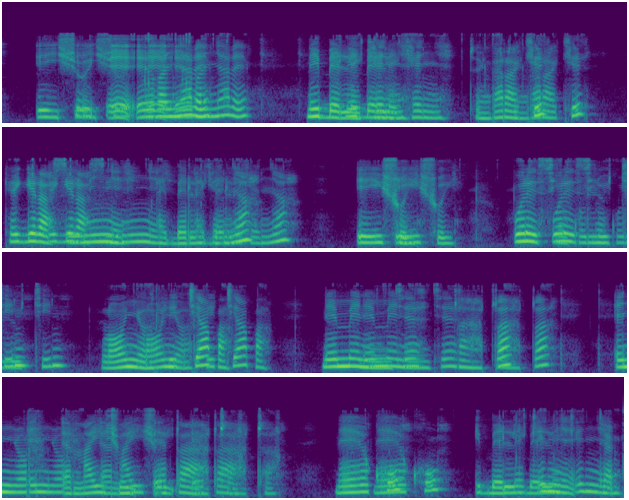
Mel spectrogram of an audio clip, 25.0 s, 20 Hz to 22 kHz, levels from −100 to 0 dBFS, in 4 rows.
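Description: Throughout the speech, a doubled audio track is audible: a dry, full-band copy trails roughly 0.4 s behind at about 5 dB lower, likely from a second capture through a slower path.

Concealed Bluetooth headset packet loss occurs at 8.08–8.10 s, 17.21 s and 19.82–19.86 s. The receiver bridges each gap with a repeated stretch of recent waveform. The gaps are about 23, 8 and 38 ms long, which fits three, one and five lost 7.5 ms frames. The longest gap is heard as a brief buzzy hold ending in a slight warble.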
